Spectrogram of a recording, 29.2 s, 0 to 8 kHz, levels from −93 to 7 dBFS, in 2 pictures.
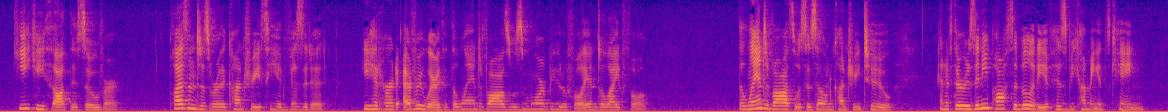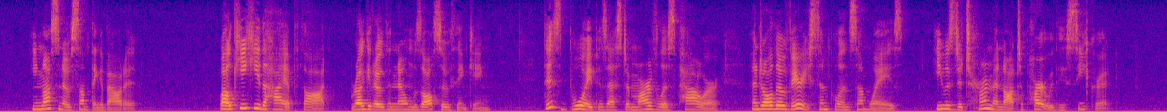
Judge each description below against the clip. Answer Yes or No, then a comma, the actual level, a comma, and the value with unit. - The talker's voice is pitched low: No, high, 215 Hz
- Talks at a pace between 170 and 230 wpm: Yes, average, 175 wpm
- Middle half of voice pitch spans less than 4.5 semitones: Yes, average, 3.7 semitones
